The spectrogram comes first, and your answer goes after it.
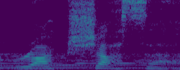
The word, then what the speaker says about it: Rakshasa: Raasa Rakshasa that makes my life so much easier.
